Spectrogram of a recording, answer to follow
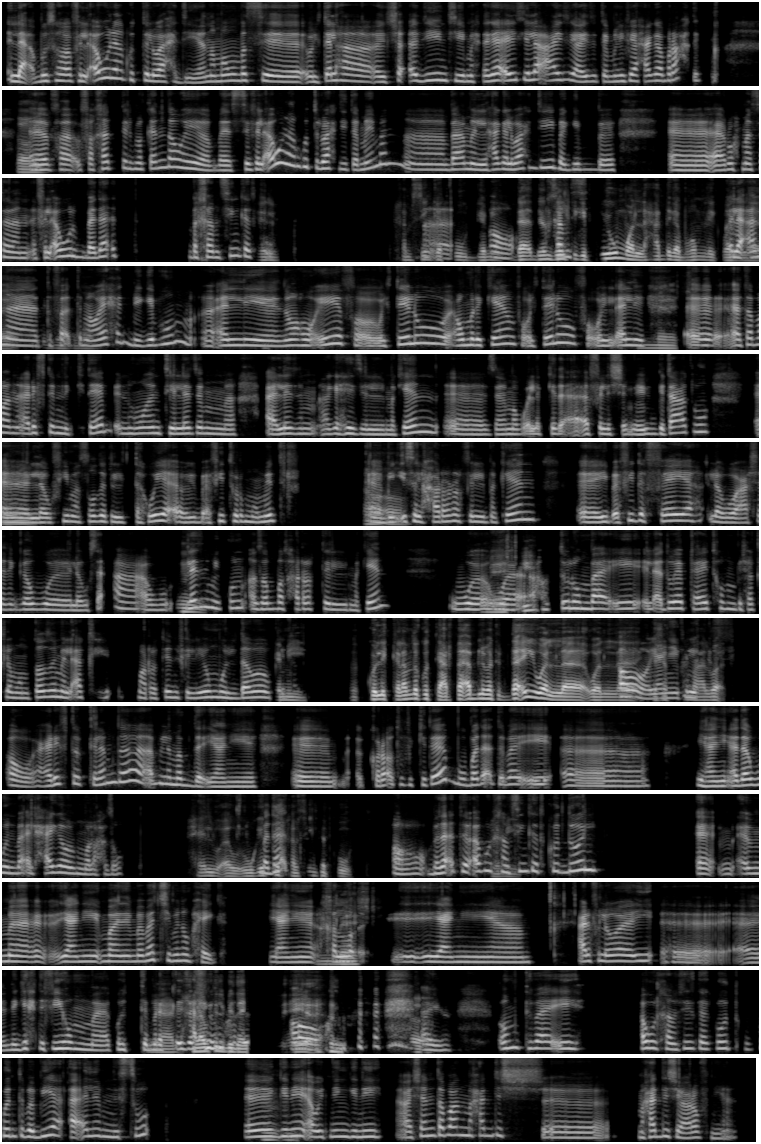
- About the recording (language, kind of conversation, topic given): Arabic, podcast, إيه هو أول مشروع كنت فخور بيه؟
- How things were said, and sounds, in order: tapping; tsk; laughing while speaking: "فيهم"; laugh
